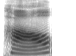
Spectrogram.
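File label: "hao3", Chinese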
